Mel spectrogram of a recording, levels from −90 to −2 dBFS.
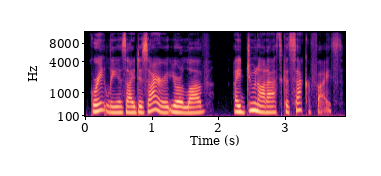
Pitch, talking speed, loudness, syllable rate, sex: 205 Hz, 185 wpm, -16 LUFS, 5.2 syllables/s, female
